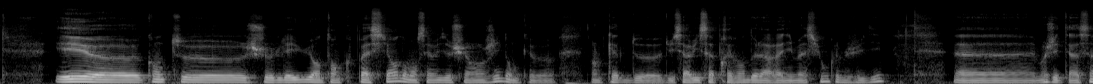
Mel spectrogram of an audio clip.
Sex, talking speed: male, 185 wpm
